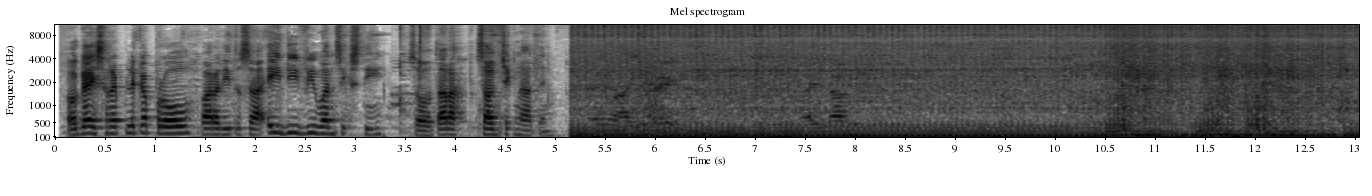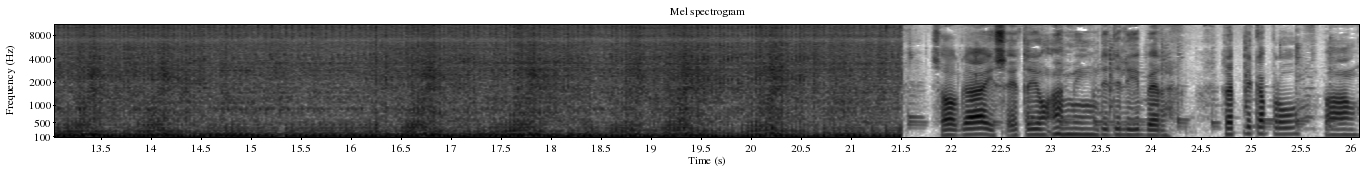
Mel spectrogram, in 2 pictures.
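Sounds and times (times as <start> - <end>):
scooter engine idling and revving: 5.2 - 21.5.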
